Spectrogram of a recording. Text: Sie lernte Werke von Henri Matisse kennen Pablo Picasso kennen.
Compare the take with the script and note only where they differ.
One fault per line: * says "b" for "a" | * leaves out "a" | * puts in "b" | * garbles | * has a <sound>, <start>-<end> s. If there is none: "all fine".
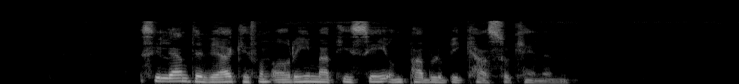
* says "und" for "kennen"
